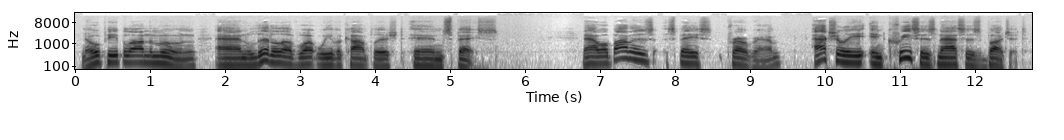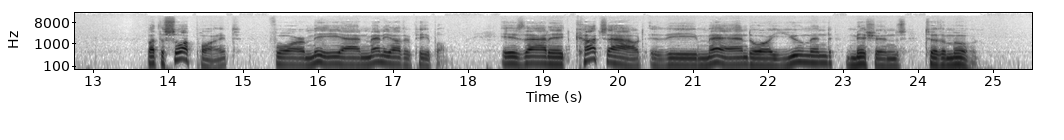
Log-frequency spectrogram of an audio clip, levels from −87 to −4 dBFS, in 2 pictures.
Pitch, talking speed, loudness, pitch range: 120 Hz, 105 wpm, -19 LUFS, 110-140 Hz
